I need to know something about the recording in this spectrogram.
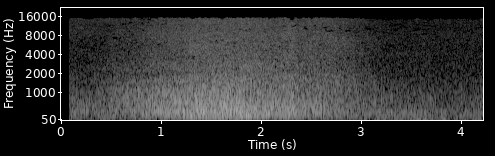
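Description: Sea surf on a beach: a wave breaks and washes in, swelling to its loudest about a second and a half in, then fading away.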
